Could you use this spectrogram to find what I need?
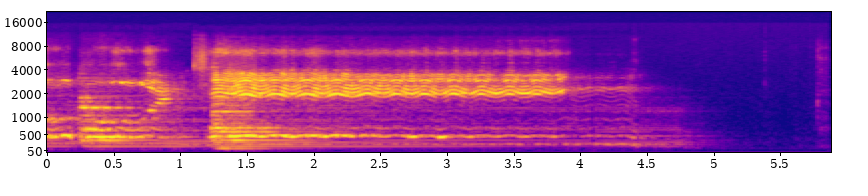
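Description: An elderly man sings in a large echoing room, heard through an online call.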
